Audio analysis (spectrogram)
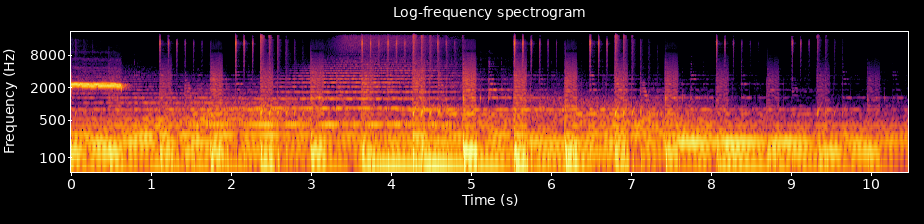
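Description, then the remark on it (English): One short, shrill whistle blast sounds at the very start, then gives way to steady background music with a rhythmic pulse. “Then Bob looked at Laughalina and blew his whistle.”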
